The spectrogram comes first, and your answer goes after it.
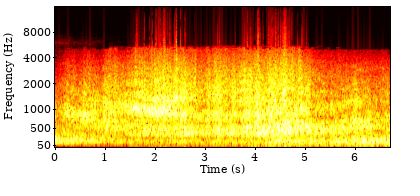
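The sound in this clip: A loud, steady roar of an aircraft engine as the plane flies low over the towers of La Défense in Paris, swelling slightly in the middle and then holding a constant drone.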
